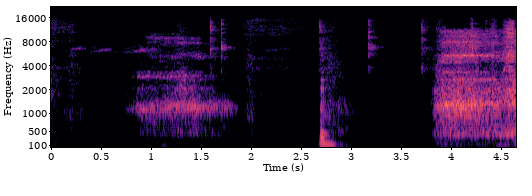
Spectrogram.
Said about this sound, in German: Ach so, das habe ich nicht gemerkt, dass du gähnst. Oh, das war doch das total professionelle ah, Gähnen. Der hat extra für geübt.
